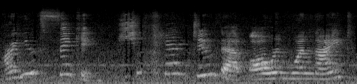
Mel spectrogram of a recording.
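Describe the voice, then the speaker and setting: Lady reading a kids book out loud, really swoopy expressive voice w dramatic pauses, noisy background. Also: high-pitched. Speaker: storytime reader playing Mrs. Claus. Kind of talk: reading a children's picture book aloud. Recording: roomy, distant microphone with clear background noise.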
